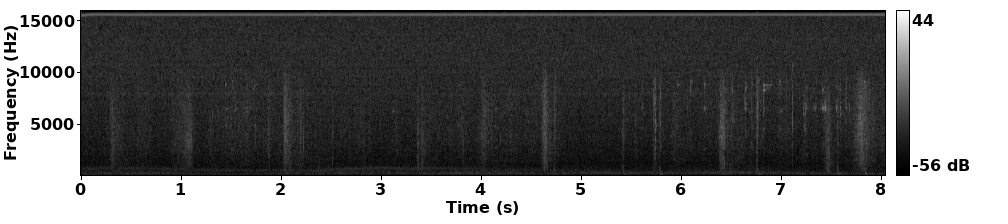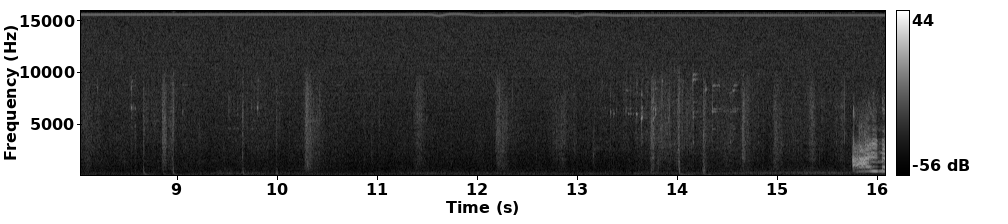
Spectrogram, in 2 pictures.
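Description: Footsteps crunch slowly on dry ground outdoors.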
